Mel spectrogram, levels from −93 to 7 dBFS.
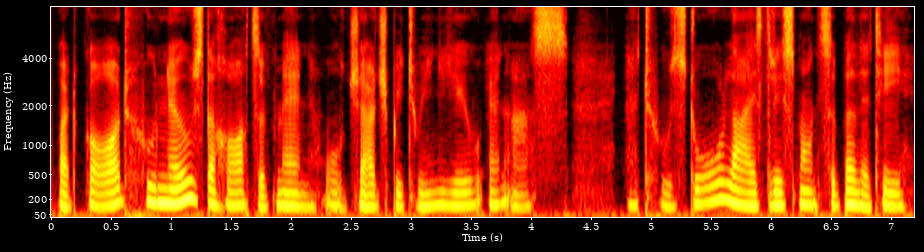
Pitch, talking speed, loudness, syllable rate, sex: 140 Hz, 165 wpm, -18 LUFS, 4.4 syllables/s, female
